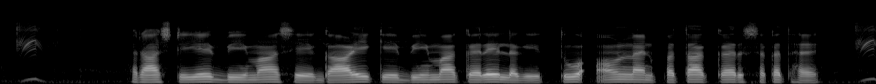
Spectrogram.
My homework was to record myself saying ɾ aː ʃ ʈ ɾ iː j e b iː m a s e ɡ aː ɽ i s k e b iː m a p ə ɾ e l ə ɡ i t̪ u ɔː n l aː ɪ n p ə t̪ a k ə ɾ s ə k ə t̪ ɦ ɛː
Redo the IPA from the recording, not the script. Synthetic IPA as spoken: ɾ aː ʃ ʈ ɾ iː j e b iː m a s e ɡ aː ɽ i k e b iː m a k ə ɾ e l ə ɡ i t̪ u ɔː n l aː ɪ n p ə t̪ a k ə ɾ s ə k ə t̪ ɦ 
